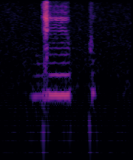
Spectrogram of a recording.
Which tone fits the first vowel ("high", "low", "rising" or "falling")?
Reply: high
